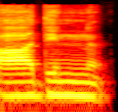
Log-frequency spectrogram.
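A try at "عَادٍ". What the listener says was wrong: ఆదిన్. ఐన్ శబ్దం మంచిగా రావాలి. ఆదిన్.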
